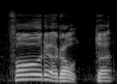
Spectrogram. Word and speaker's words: Fuorigrotta: for Rot perché anche il fuori diventa in napoletano For for rot la G quindi sparisce e quindi diventa for Rot quindi siamo nel quartiere for Rot Quindi quando parliamo in napoletano non si pronuncia l'ultima vocale però quando scriviamo c'è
